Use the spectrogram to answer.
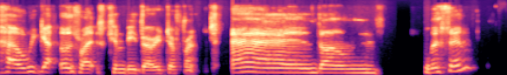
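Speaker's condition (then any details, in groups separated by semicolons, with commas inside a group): Cerebral palsy; reading disability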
